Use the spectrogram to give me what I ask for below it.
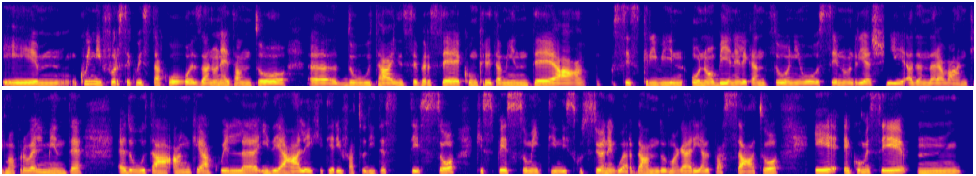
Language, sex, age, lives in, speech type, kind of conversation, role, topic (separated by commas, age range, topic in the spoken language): Italian, female, 20-24, Italy, conversation, advice, advisor, Come posso superare il perfezionismo che mi impedisce di iniziare nuovi progetti?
